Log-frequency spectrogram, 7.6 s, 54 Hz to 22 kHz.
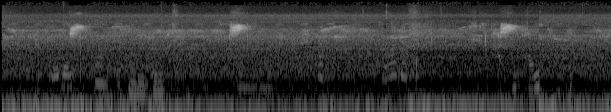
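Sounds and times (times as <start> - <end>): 
spotted flycatcher calling: 0.1 - 4.7, 5.6 - 7.6.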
